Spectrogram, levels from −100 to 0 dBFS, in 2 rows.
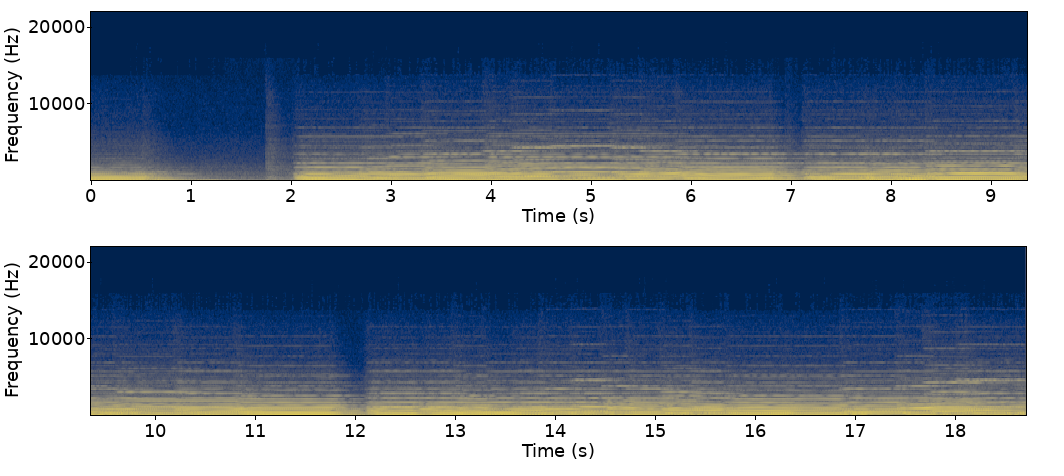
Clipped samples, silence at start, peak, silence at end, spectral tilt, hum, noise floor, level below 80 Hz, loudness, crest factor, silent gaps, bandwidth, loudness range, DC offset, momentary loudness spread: under 0.1%; 0 s; -4 dBFS; 0 s; -8.5 dB/octave; none; -44 dBFS; -28 dBFS; -19 LUFS; 14 dB; none; 7 kHz; 3 LU; under 0.1%; 5 LU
